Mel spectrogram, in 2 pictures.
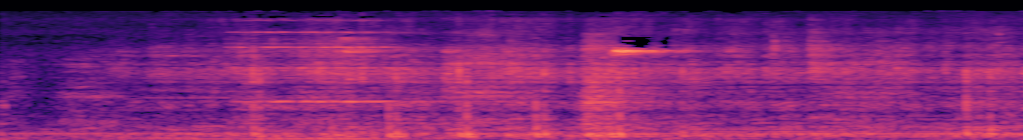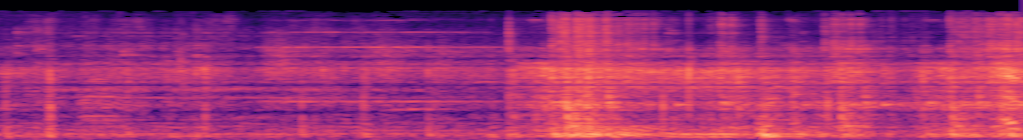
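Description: Television show soundtrack played through a screen's speaker: faint background music, rising to a louder passage about eight seconds in.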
